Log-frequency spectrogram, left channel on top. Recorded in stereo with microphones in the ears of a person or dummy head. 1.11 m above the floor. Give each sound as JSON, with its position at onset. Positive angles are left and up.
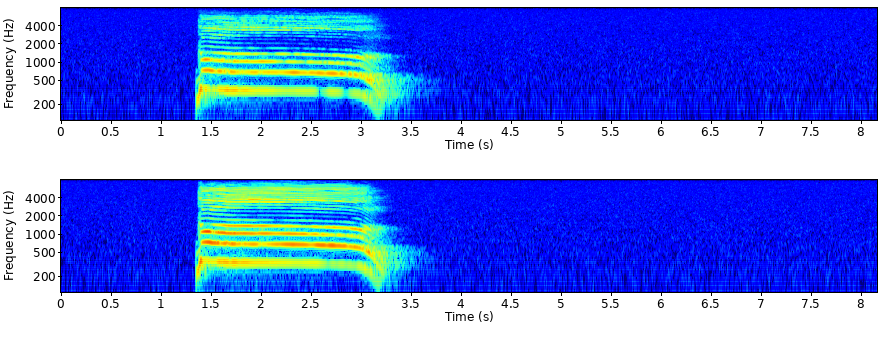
{"t": 1.4, "sound": "a shout", "side_deg": -20, "distance_m": 0.5}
